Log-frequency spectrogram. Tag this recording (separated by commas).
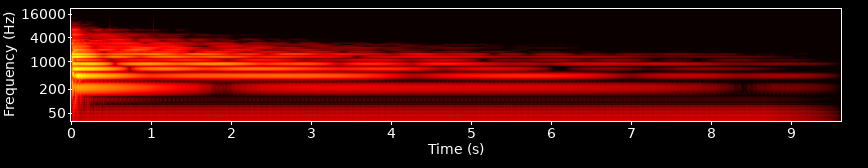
Music, Keyboard (musical), Musical instrument, Piano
